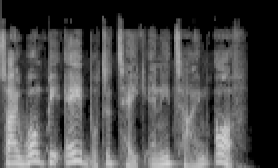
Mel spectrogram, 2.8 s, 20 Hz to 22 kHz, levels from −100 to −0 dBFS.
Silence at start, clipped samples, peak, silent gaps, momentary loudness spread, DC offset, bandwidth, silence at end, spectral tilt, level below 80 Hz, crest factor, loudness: 0 s; under 0.1%; -4 dBFS; none; 5 LU; under 0.1%; 13.5 kHz; 0.35 s; -4 dB/octave; -60 dBFS; 22 dB; -25 LUFS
